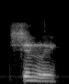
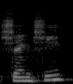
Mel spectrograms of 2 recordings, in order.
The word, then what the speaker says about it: Shang-Chi: And then like and then we're getting Shen Li, or Shin Li. My bad, Shin Li. Shang Chi.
